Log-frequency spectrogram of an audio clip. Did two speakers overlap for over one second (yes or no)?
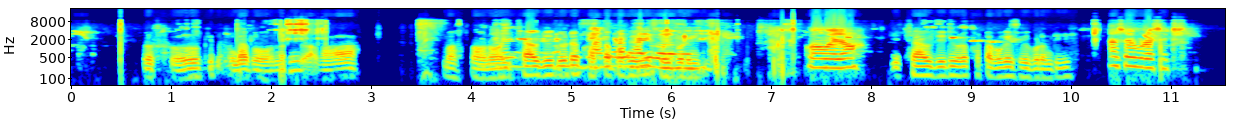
yes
